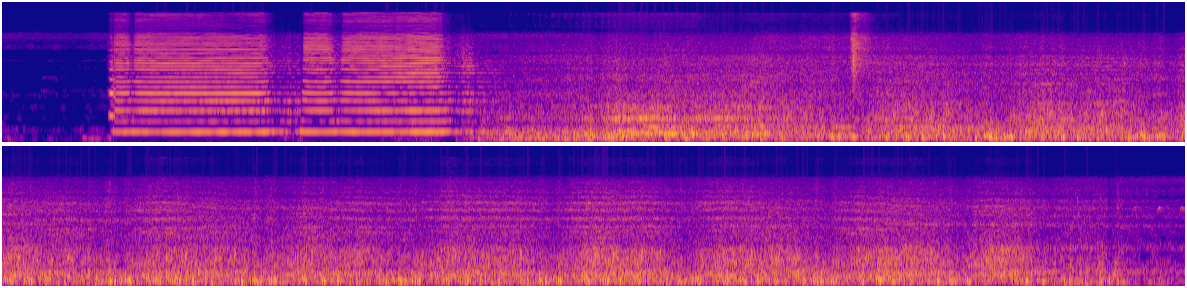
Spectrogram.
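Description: Approaching express locomotive sounding two long horn blasts. Then the passenger train runs past at speed: a steady rumble of wheels on rail with a rhythmic clickety-clack, fading away near the end.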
